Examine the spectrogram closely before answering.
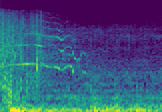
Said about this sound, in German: Dir, Odin, König der Götter, opfern wir dieses Pferd.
